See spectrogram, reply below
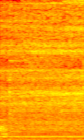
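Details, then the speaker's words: Omron compressor nebulizer switched on with saline only, no Ventolin, for a child with cough and cold: steady motor hum and buzz, mist coming out; compressor nebulizer running. "Oke, kita nyalakan ya, teman-teman. Ini tidak menggunakan Ventolin ya, teman-teman."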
